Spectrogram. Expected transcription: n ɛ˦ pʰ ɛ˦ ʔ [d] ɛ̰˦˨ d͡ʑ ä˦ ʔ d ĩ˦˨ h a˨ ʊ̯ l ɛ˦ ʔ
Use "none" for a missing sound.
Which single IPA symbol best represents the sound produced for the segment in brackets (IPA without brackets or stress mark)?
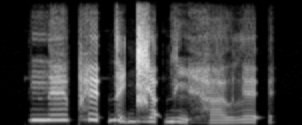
d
